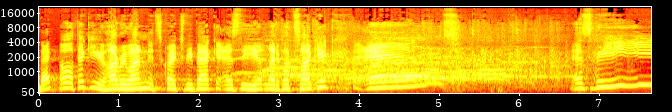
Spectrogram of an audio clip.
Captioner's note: applause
